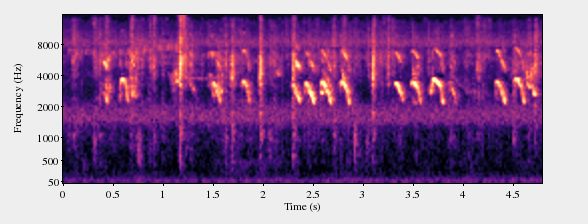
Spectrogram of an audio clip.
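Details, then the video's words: Free-range backyard chicks at breakfast, feeding from a keeper: a busy chorus of sharp, high, down-slurred peeps, often in quick pairs and triplets, with a constant low hum underneath. "Breakfast and sounds of chickies!"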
